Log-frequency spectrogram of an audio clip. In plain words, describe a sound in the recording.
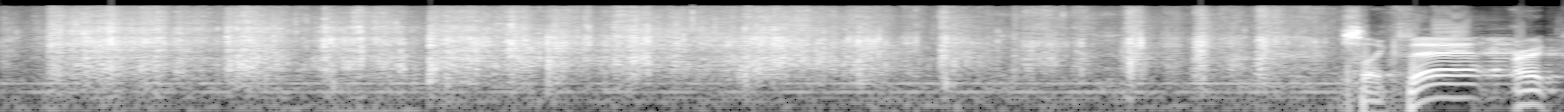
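Aluminium foil crinkles and rustles as it is folded by hand.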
